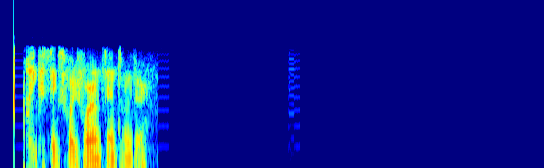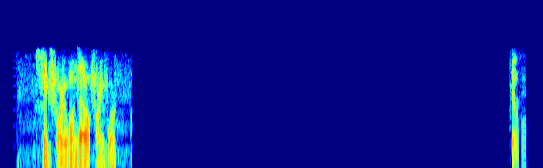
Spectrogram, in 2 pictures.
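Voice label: Sheriff's Office Dispatch; wake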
